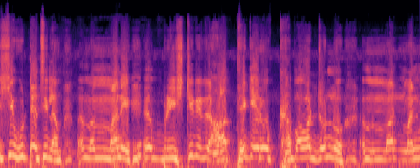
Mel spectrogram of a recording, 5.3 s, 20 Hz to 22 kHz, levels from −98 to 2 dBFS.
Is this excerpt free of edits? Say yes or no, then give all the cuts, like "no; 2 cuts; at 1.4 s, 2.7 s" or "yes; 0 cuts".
yes; 0 cuts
